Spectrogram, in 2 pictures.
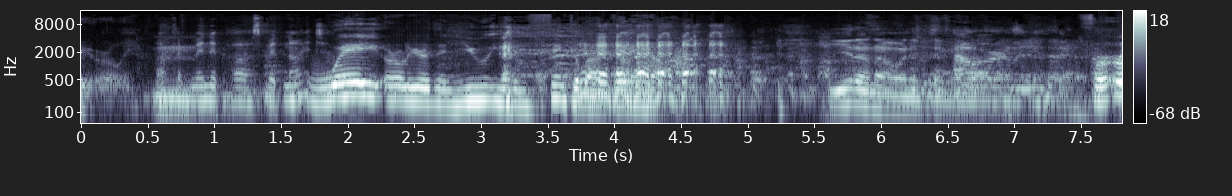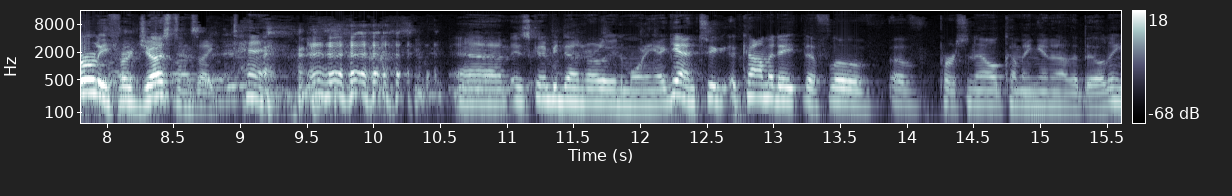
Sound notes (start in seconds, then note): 3.1 laughter; 9.1 laughter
